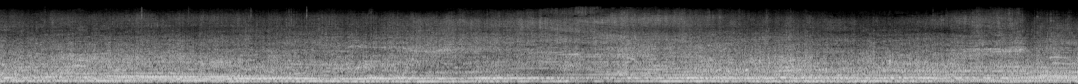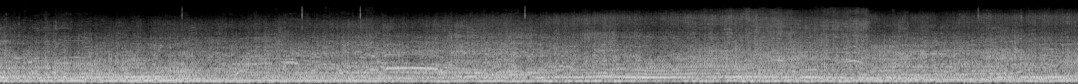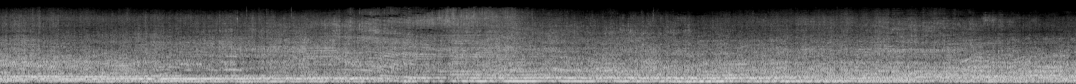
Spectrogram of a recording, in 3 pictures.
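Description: Several Outlaw Tuners compact race cars running together around a dirt oval, their engines held at steady high revs, with the pitch wavering slightly up and down through the turns.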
